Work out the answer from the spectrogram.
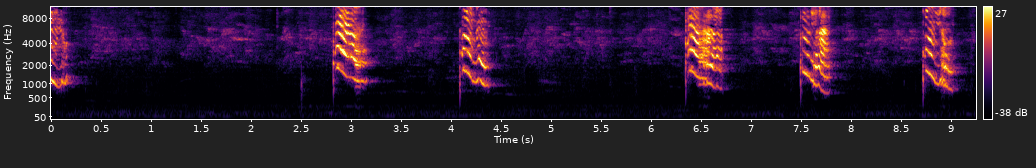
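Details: Hungry African grey parrot baby begging during feeding, giving harsh, rasping, downward-sweeping squawks repeated roughly every one to two seconds, six in all, over low background hiss.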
